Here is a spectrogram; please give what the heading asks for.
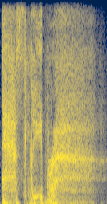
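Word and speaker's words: Astlibra: that's the correct pronunciation ass Libra you have to whisper it you gotta you gotta make sure you pronounce the T though because it's like it's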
